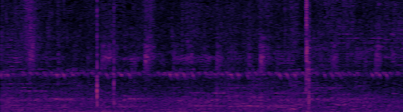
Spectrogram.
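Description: Footsteps scuff and thud as a figure climbs over a rooftop ledge.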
